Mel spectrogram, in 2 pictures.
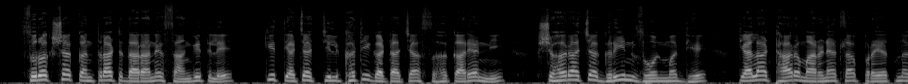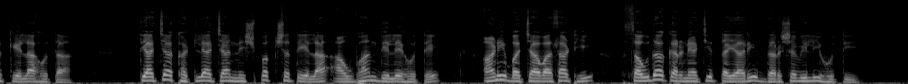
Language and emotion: Marathi, neutral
